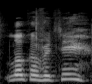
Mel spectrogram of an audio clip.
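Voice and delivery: excited cry. A narrator's reading. Thomas points out the passing engines, crying out. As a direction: call out with a touch of excitement. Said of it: "he cried".

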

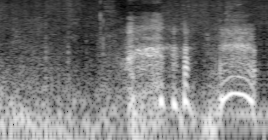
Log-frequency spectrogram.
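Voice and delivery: high-pitched breathy giggle; high breathy laugh. Real, not acted. After O P chant.

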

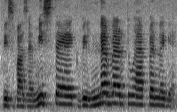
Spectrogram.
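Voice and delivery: put-on slow broken Hungarian-accented apology; careful polite old Hungarian woman. Grandma apologizing to the detective, Hungarian accent. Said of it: "very thick accent".

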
